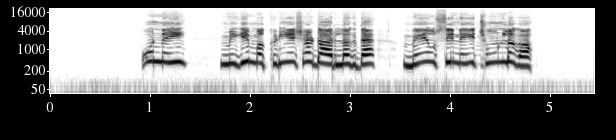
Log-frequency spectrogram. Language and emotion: Dogri, fearful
